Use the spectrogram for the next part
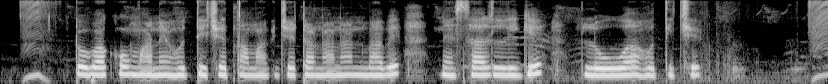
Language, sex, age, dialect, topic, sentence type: Bengali, female, 18-24, Western, agriculture, statement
